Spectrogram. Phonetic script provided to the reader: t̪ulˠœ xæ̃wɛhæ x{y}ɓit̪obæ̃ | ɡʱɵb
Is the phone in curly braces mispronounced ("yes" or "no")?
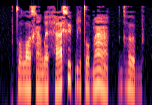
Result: no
